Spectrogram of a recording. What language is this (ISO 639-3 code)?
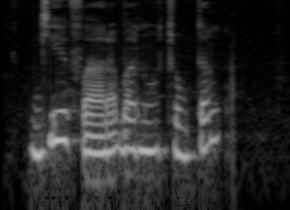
mua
